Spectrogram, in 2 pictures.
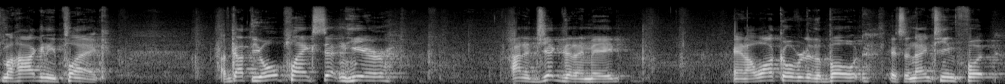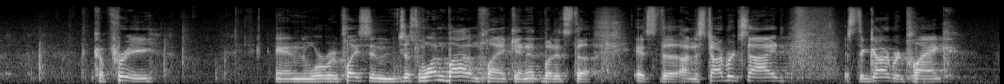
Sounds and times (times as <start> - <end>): Speech: 0.0 - 1.2, 2.2 - 4.1, 5.1 - 6.4, 7.3 - 10.2, 11.0 - 11.8, 12.8 - 19.8.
